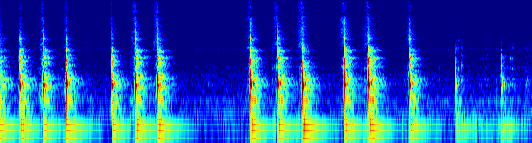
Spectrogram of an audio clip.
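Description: A knife chopping radish on a board for Korean shrimp soup, two bursts of sharp, evenly spaced thuds, close and loud, with a short pause between them and no talk.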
